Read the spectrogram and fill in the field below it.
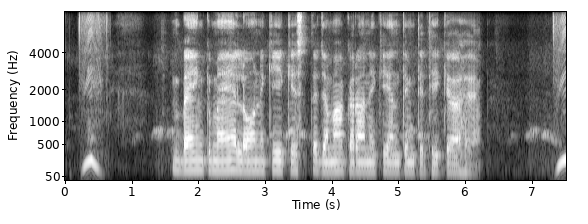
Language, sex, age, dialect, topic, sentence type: Hindi, male, 31-35, Marwari Dhudhari, banking, question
